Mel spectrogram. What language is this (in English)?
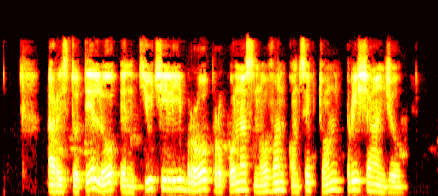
Esperanto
